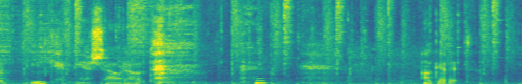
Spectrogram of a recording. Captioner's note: laughs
